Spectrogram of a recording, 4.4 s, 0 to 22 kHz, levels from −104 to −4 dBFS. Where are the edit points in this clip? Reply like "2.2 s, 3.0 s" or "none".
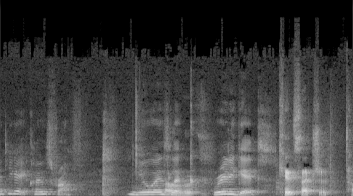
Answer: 3.4 s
